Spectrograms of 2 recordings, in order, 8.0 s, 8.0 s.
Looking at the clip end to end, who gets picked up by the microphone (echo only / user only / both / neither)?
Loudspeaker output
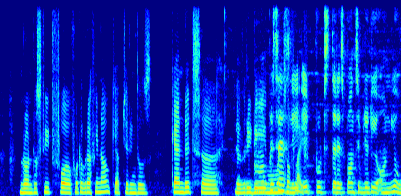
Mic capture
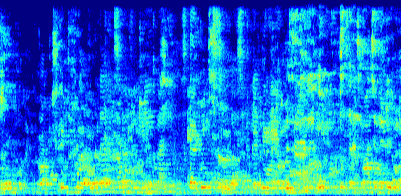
both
